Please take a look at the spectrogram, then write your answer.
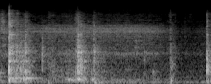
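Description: Close metallic clinks and clatters sound as a pressure cooker lid with a whistle is set and closed over coconut milk rice, a few sharp knocks scattered across a brief moment.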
